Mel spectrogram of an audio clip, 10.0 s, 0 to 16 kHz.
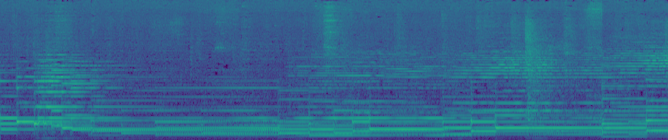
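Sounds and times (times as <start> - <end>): slow electronic melody: 0.0 - 10.0.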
